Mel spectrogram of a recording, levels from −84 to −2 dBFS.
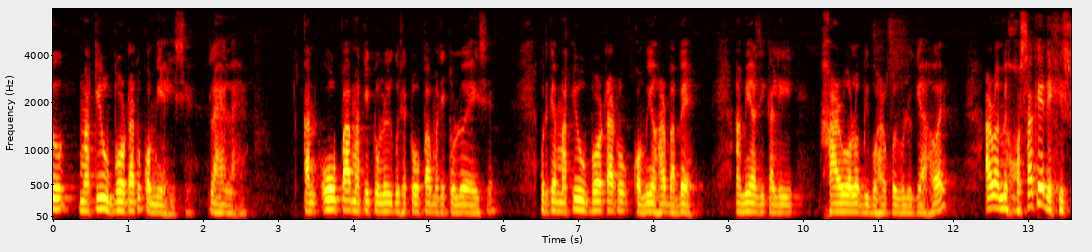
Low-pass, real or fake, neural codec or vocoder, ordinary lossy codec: none; real; none; none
